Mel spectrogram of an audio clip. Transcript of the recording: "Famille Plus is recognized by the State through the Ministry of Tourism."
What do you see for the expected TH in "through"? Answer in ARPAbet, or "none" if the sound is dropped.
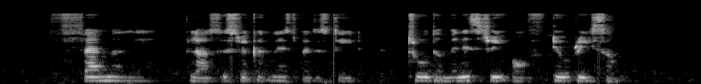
T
